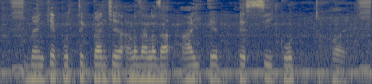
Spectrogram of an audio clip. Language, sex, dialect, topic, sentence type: Bengali, male, Standard Colloquial, banking, statement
